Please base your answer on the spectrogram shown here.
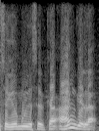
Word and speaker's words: Angela: muy de cerca a Ángela de hecho lo pronuncian Angela Angela Merkel me parece que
